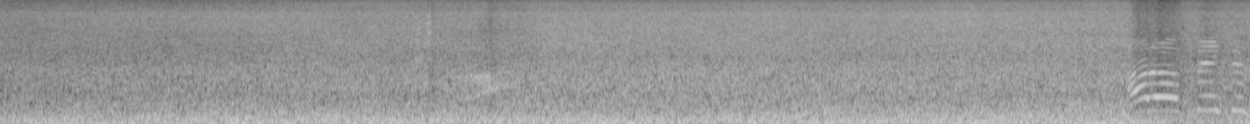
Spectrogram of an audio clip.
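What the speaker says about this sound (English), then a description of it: "Water just shooting out everywhere." Water blasting out of fully opened pipes, a loud, steady broadband rush that holds unbroken from start to finish, with a brief faint sound near the end.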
